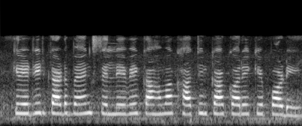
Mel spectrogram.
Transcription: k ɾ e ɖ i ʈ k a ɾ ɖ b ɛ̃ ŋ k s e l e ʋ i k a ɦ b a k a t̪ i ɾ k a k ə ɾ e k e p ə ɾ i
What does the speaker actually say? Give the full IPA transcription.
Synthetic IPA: k ɾ e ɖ i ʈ k a ɾ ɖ b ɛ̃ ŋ k s e l e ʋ e k a ɦ m a kʰ a t̪ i ɾ k a k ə ɾ e k e p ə ɽ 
